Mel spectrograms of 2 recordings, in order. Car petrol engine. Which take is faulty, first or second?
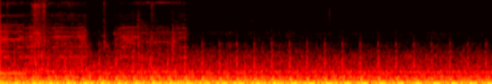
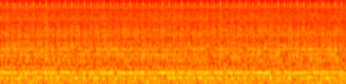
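first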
